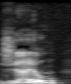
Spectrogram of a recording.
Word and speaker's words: gaol: is the english but normally this sort of pronunciation will be with a hard g like gale but obviously jail has always been pronounced this way which is one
